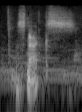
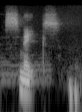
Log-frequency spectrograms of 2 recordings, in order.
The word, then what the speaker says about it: snacks: or whatever Etc um some of my English students had trouble pronouncing snacks sometimes they said snakes because if you look at the two words snacks snakes snack is a food but snake is an animal but I had some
